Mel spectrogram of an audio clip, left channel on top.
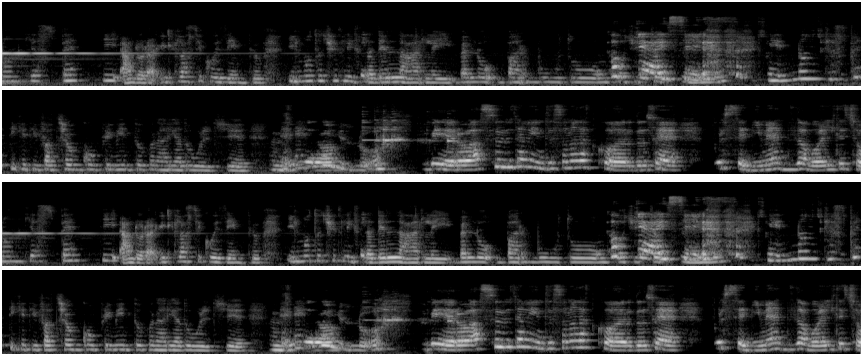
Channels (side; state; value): both; normal; correlation 0.40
